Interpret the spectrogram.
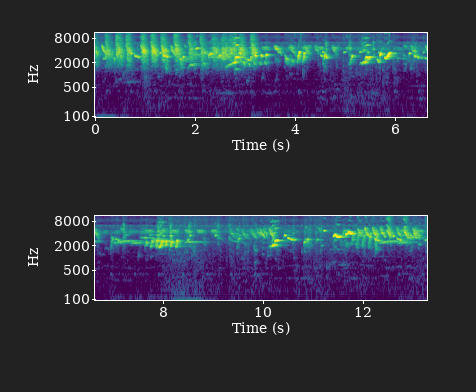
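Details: Very vocal white-eyed golden bulbul in an aviary: long, lively medley of chirps, trills and slurred whistles in bursts, loud peaks recurring every one to two seconds.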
